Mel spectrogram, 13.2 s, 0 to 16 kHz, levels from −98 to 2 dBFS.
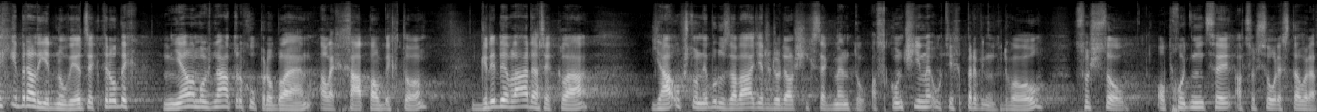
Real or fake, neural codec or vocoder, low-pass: fake; codec, 44.1 kHz, 7.8 kbps, Pupu-Codec; 14.4 kHz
